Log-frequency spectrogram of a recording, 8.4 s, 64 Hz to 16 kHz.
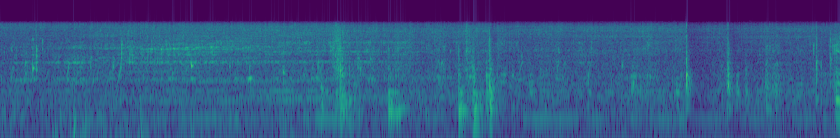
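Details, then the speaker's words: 2006 Prius (2004–2009 method) inverter coolant bleeding, engine not started, power button pressed twice to run the inverter pump: irregular watery gurgling and bubbling pops over a faint pump hum as trapped air purges from the loop. "I'm just going to um push the power button twice, which should start the um inverter pump. You'll hear a lot of gurgling, a lot of"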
